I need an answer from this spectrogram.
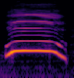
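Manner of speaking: high, loud whoop; triumphant whoop. Real, not acted. A shout after calling out the family's church. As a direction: whoop like you won.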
